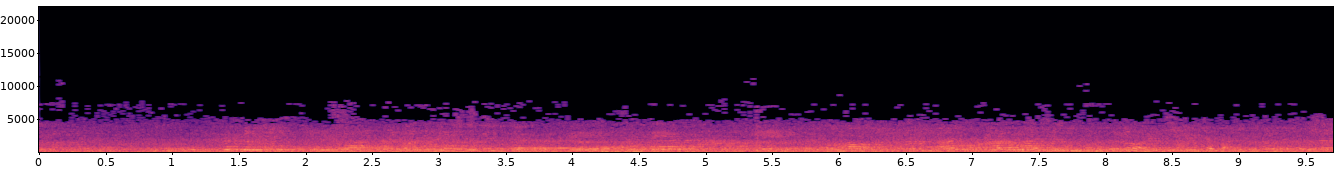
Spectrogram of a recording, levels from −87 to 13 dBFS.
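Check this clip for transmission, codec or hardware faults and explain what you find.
One codec fault runs through the whole clip: heavy damage that is most likely MP3 compression. Nothing is present above 11.2 kHz, and the damage level fits a bitrate around 32 kbps. With so few bits, the encoder chops the treble at a fixed point and drops weak frequency lines that flicker in and out between frames. The result is a watery, swirling texture with metallic chirps and smeared attacks. That swirl sets it apart from a plain low-pass filter, which would dull the sound without adding movement.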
